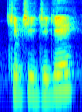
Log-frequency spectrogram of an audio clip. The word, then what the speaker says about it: kimchi jjigae: Yeah, is this where kimchi jjigae?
